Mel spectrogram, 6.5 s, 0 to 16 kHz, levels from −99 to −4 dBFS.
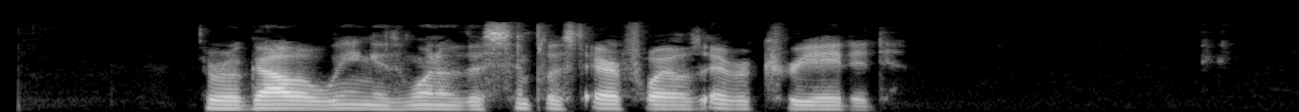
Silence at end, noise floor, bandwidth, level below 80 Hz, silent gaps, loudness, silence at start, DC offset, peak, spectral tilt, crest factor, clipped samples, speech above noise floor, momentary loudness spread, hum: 2.05 s; -86 dBFS; 7.6 kHz; -70 dBFS; none; -26 LUFS; 1.05 s; under 0.1%; -4 dBFS; -5.5 dB/octave; 24 dB; under 0.1%; 60 dB; 11 LU; none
